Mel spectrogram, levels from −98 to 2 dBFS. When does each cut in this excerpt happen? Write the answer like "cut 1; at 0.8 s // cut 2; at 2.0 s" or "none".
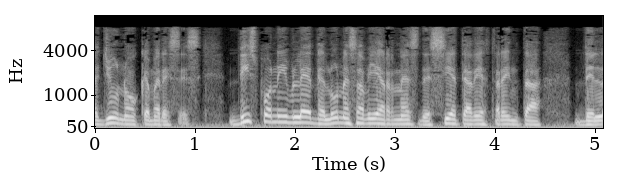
none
